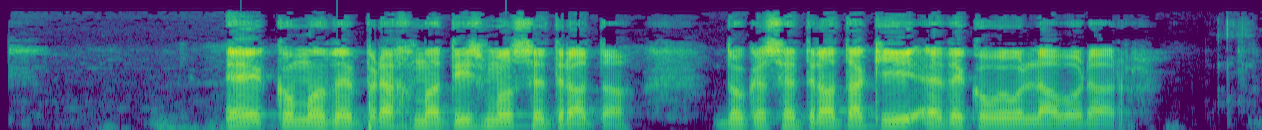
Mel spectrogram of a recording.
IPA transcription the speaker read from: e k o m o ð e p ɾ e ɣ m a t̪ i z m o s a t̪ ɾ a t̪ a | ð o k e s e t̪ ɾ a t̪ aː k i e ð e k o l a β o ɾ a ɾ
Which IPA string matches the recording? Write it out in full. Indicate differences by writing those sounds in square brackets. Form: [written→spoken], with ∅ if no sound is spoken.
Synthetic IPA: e k o m o ð e p ɾ [e→a] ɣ m a t̪ i z m o s [a→e] t̪ ɾ a t̪ a | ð o k e s e t̪ ɾ a t̪ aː k i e ð e k o l a β o ɾ a ɾ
